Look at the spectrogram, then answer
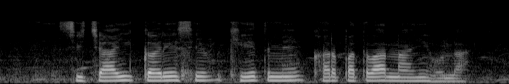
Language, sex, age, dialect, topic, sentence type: Bhojpuri, male, 25-30, Western, agriculture, statement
